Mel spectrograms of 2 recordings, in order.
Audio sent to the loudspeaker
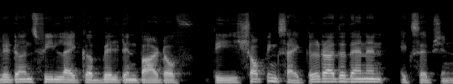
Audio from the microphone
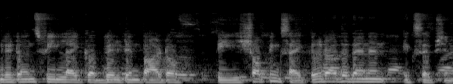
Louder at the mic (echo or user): echo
